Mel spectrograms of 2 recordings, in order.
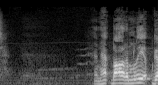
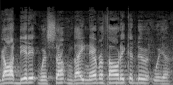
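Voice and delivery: usual speaking voice

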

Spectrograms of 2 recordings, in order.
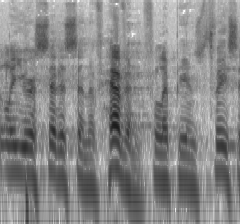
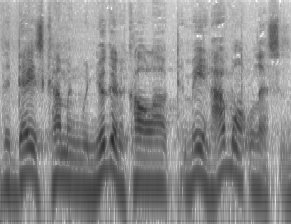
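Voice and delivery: soft, grave warning; hushed, serious pronouncement; 3 semitones lower, 8 dB quieter than usual. Acted. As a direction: warn them quietly and seriously. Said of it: "God gets very serious".

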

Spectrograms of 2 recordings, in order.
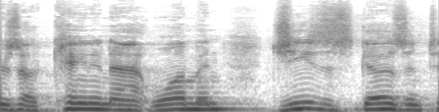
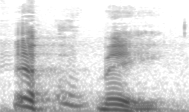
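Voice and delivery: softer acted plea, falling away; pleading; 4 dB quieter than usual. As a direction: repeat the plea in a smaller voice. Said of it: "She keeps pleading to him".

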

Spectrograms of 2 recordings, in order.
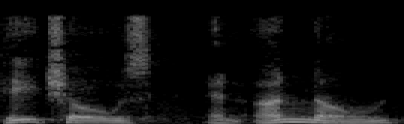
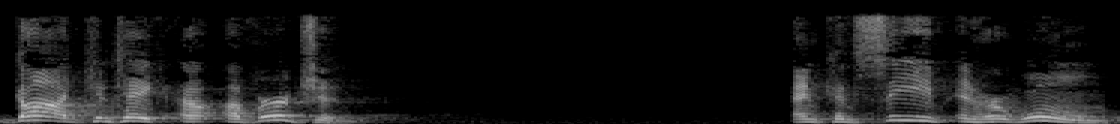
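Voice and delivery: loud, raised preaching voice with weighty pauses; emphatic preaching; 8 semitones higher, 13 dB louder than usual. Real, not acted. Preacher telling the congregation of the promised son, emphatic preaching. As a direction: drive each phrase home to the congregation.

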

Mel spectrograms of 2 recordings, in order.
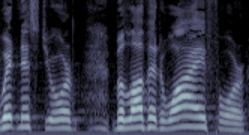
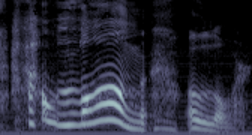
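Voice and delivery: with passion and despondency; 4 semitones higher, much slower than usual. Shown as a demonstration. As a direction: plead it like a man at the end of his hope. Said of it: "read it with passion, with despondency".

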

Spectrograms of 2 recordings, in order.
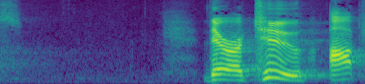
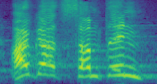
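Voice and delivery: put-on much higher, eager little boy; 12 semitones higher, 3 dB louder than usual. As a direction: pipe up like an excited small kid. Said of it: "here comes a little boy and says".

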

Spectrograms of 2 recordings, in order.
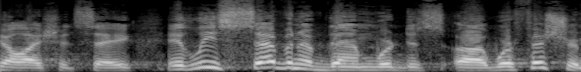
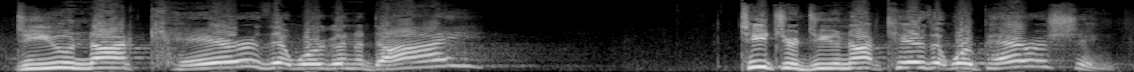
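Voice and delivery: mild mock panic, pitched higher; panicked accusation; 6 semitones higher, 3 dB louder than usual. Preacher voices disciples accusing Jesus, mildly panicked accusation. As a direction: demand it as a higher-pitched, half-acted accusation. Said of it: "that accusation in the midst of panic".

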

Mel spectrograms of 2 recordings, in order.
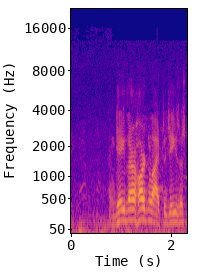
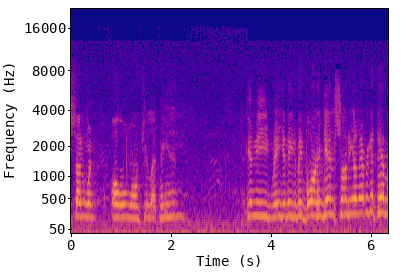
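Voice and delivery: a light, softer, gentle voice of God; voice of the Lord; 5 semitones higher, 3 dB quieter than usual. Acted. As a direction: plead softly as the Lord calling a son. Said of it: "the Lord says".

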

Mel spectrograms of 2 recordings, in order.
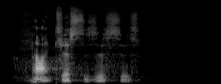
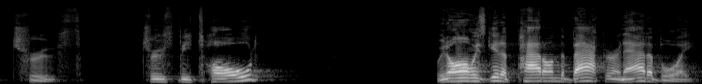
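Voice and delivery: higher and louder, pleading with the flock; impassioned preaching; 7 semitones higher, 5 dB louder than usual. Acted. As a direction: lean in and preach with feeling. Preacher empathising, voice raised.

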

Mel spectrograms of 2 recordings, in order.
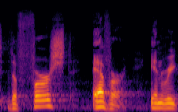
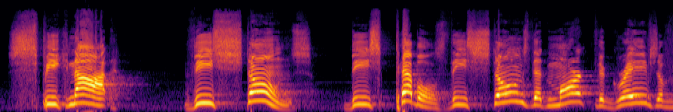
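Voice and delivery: rising, louder sermon build on the stones; preaching at full force; 7 semitones higher, 8 dB louder than usual. Acted. Preacher building to the climax before the congregation, full-force preaching. Preacher retells Jesus' entry.

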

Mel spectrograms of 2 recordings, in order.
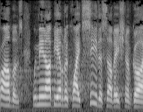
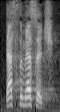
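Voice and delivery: ordinary talk, nothing marked

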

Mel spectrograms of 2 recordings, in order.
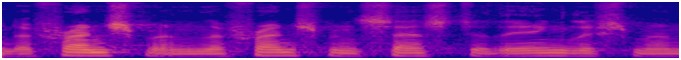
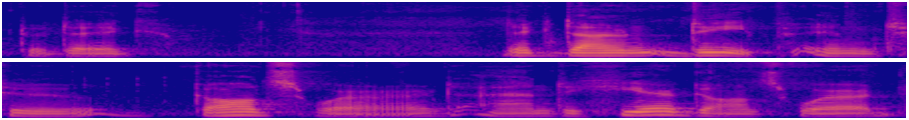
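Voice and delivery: ordinary delivery

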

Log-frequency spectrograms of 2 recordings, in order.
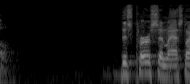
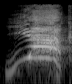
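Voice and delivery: very high, hammed-up shout; comic full-force "yuck"; disgusted yell; 27 dB louder than usual. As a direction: blast out mock revulsion at the taste. Acted disgust at castor oil.

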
